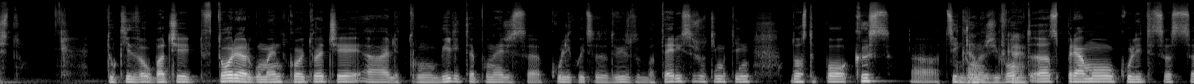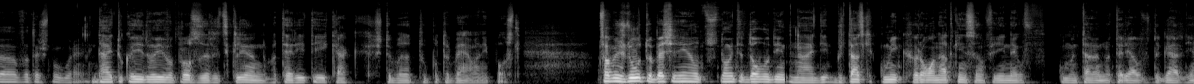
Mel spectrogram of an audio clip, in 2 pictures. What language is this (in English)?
Bulgarian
